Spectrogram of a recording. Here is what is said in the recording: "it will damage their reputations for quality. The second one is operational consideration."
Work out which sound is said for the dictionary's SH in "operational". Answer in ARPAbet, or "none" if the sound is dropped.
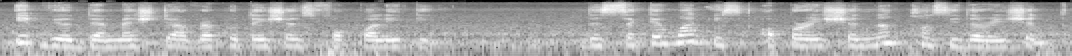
SH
